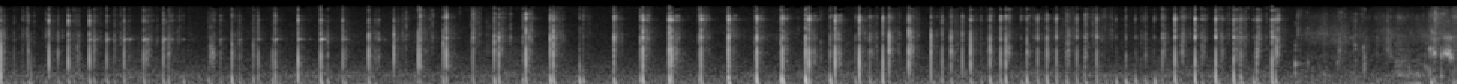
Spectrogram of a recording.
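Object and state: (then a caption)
Plastic bottle tapped with fingernails. Fingernails tap and scratch along a small translucent plastic bottle or tube with green contents, close to the microphone. A rapid, steady run of sharp, bright clicks with very short decay rises and falls in loudness, with a soft scratchy hiss between the taps.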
